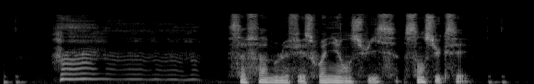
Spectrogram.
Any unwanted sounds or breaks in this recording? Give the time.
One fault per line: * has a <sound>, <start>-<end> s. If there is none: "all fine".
* has a laugh, 0.5-2.1 s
